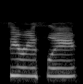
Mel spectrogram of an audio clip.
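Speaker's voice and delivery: high, soft, deflated question; exasperated sigh. Acted. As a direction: say SERIOUSLY like a resigned complaint. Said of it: "Then he sighs and says".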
